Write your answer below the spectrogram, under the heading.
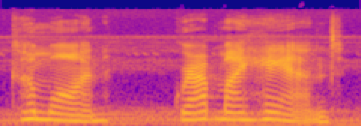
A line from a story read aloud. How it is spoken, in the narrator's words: I cried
